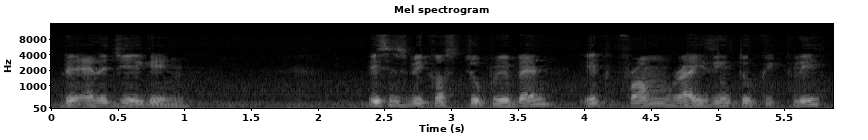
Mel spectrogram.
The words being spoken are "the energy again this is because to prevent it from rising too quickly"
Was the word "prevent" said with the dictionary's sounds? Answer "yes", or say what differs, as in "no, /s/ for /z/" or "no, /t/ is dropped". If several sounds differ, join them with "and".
yes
